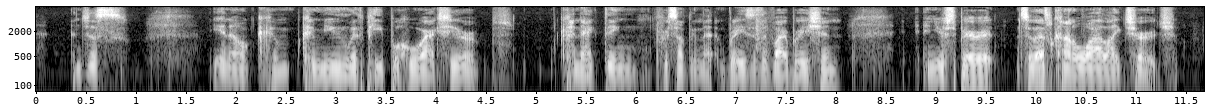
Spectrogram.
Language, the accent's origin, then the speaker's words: English; Brooklyn, New York, United States; I'm from Brooklyn. You know, mom's from Haiti, dad's from Puerto Rico. I grew up with hip hop.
